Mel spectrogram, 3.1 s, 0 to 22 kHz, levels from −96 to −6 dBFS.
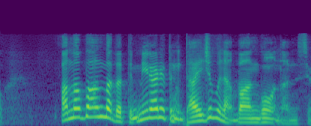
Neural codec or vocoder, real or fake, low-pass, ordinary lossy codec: codec, 16 kHz, 1 kbps, FunCodec, trained on LibriTTS, 50 frames a second; fake; 7.2 kHz; none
